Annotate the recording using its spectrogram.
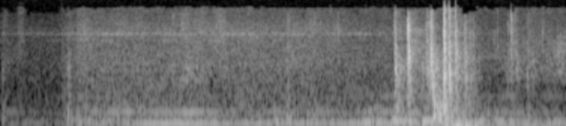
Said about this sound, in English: Approaching one of these, he knocks. Inside, Galvez goes to the door and puts his eye to the peephole before opening it to allow Tony in.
